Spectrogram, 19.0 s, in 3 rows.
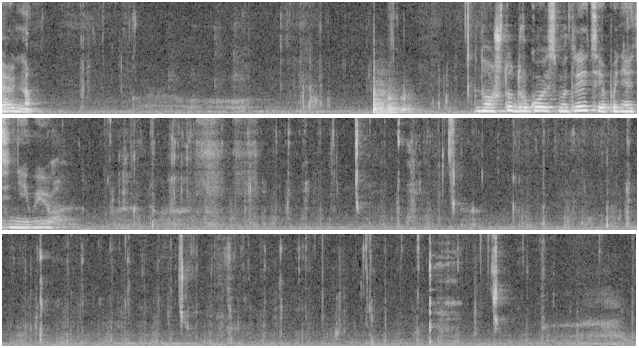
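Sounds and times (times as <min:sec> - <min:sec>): person chewing with wet clicks: 0:00.7 - 0:01.5, 0:02.1 - 0:03.7, 0:04.3 - 0:04.8, 0:07.1 - 0:18.8.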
